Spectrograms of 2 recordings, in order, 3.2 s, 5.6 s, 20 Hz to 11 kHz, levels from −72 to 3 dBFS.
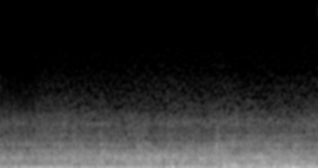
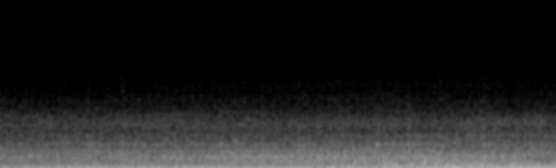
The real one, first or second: second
